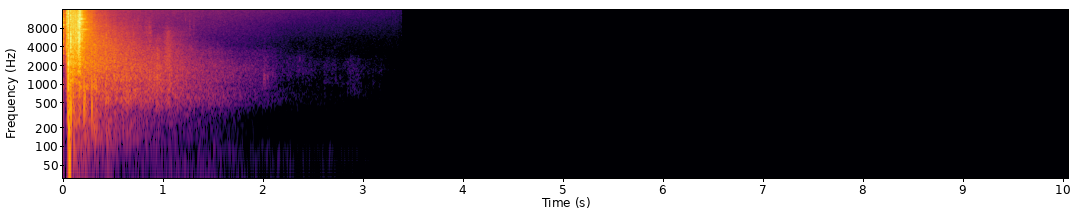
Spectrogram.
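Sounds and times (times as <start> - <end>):
Saiga gunshot with silencer: 0.0 - 1.3.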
